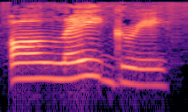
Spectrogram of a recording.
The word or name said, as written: Allegri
